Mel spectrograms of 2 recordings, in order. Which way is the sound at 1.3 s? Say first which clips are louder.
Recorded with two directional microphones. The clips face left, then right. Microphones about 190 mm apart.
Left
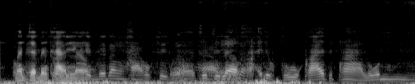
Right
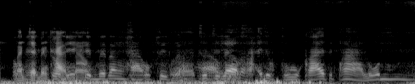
Even; 5° left (ahead or behind).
